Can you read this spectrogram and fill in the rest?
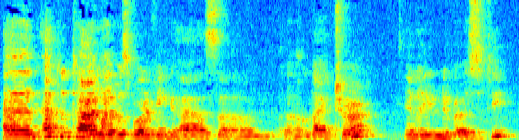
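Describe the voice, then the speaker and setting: A woman's voice: lowish voice, animated, moderate pace, slight background noise. A woman from Romania, a researcher, answering interview questions in a plain, factual way. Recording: echoey room, distant mic.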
